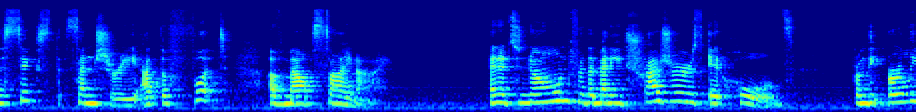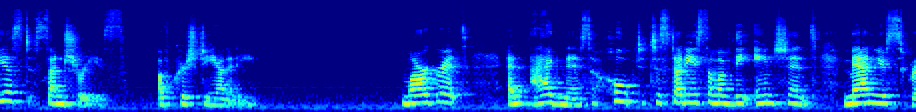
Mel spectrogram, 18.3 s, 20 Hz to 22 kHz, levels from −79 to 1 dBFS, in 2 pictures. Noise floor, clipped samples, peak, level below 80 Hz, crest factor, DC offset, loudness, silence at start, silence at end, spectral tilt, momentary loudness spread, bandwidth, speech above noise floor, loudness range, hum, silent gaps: -62 dBFS; under 0.1%; -14 dBFS; -78 dBFS; 22 dB; under 0.1%; -34 LUFS; 0 s; 0 s; -2.5 dB/octave; 15 LU; 17 kHz; 28 dB; 3 LU; none; none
